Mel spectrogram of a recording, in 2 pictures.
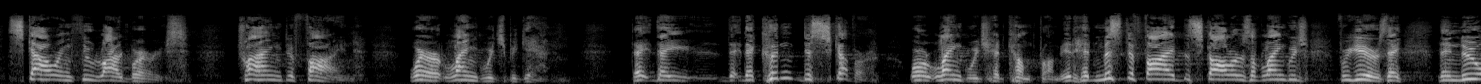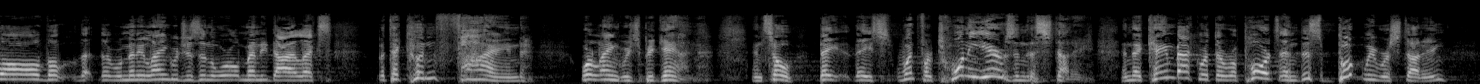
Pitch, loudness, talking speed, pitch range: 210 Hz, -22 LUFS, 150 wpm, 195-230 Hz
